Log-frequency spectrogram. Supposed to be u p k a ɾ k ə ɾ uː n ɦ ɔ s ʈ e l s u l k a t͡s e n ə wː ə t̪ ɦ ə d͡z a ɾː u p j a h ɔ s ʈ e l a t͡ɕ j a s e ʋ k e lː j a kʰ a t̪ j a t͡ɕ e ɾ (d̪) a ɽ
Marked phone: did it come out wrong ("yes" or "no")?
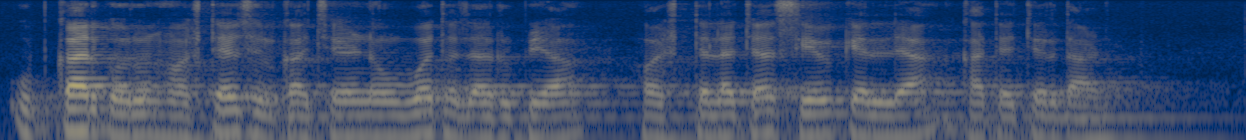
no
